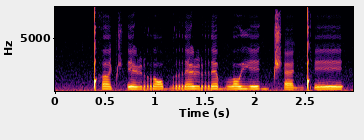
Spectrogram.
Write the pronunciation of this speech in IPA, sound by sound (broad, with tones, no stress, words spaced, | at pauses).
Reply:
ǃʰɐ˥t͡ʃʼe˥ɭ rɔ˥brɛ˥ɭrɛ˥b lˠʊ˥je˥ɡt͡ʃʼæ˩ ǃʼe˥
